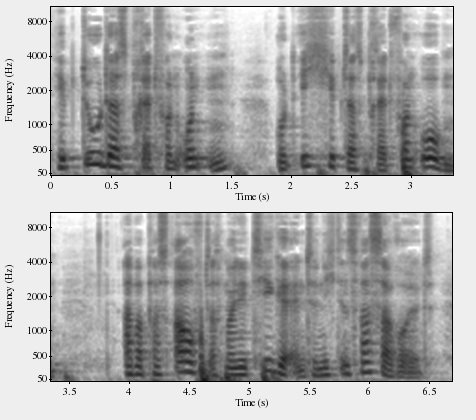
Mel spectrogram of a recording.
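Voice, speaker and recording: A man puts on a small male tiger cub who gushes with wide-eyed delight at everything. The voice sits higher than plain talk and carries a husky grain. It is read as a cozy bedtime storybook. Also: very animated, normal speed. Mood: busy.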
